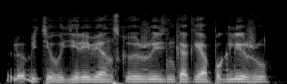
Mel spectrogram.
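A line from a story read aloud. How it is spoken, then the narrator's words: Snide remark. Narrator (Russian): ехидно заметил я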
